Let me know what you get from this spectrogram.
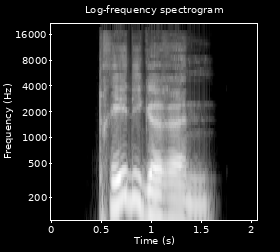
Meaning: female equivalent of Prediger
- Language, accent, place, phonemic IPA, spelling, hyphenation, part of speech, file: German, Germany, Berlin, /ˈpʁeːdɪɡəʁɪn/, Predigerin, Pre‧di‧ge‧rin, noun, De-Predigerin.ogg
